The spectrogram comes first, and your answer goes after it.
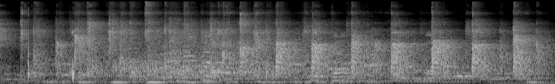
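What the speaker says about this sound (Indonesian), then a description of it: "tepuk tangan untuk kita." Schoolchildren in a classroom clap together in a quick, patterned rhythm, with sharp repeated claps running the whole time and voices mixed in.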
